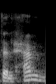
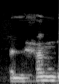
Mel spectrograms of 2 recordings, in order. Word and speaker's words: الحمد: هنا ترقيق الهمزة واللام، بعضهم عندما يقرأ كلمة الحمد يقول الحمد، وهذا خطأ. يعني الحمد لله الكلمة الصحيحة يكون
